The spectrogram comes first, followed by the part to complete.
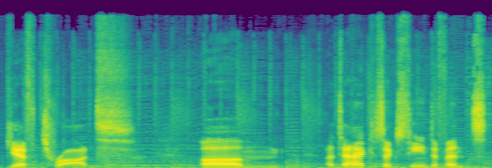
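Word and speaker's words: Gyftrot: didn't even take the time to pra everyone pronounces it jay fraught that i didn't even take the time to properly pronounce it correctly it's gift trot um attack 16 defense 8 some teens decorated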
